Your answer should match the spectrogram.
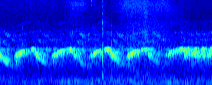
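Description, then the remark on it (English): An emergency vehicle siren outside wails in a fast, repeating up-and-down yelp, moderately quiet, with no voices over it. “Seems like there are always sirens when I record.”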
